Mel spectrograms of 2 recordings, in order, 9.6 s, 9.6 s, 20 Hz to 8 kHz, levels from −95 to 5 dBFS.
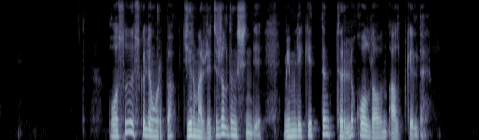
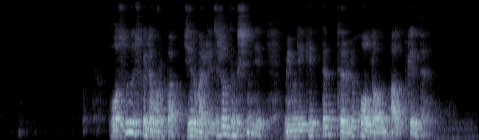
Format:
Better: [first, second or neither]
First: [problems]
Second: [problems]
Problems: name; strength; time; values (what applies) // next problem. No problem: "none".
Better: first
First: none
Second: room echo; dies away in 0.7 s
